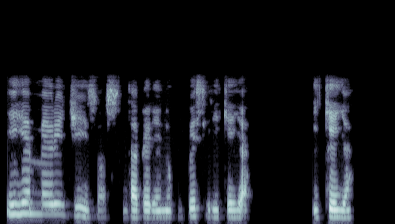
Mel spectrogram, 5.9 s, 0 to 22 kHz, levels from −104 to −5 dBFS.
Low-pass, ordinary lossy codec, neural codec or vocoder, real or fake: 5.4 kHz; none; none; real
